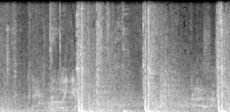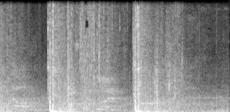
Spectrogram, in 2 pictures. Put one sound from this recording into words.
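A gun fires in repeated sharp shots.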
